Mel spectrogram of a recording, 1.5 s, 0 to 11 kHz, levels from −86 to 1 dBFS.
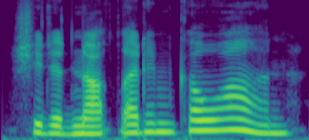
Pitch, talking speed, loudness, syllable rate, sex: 200 Hz, 270 wpm, -16 LUFS, 4.8 syllables/s, female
